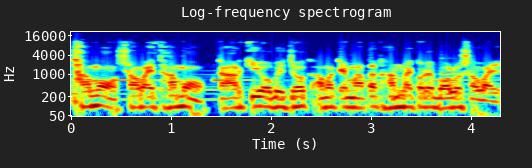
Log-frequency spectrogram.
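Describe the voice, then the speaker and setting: A man puts on a cartoonish character voice, very deep and low in pitch, at a moderate pace. Clear music plays in the background. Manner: calm, commanding.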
